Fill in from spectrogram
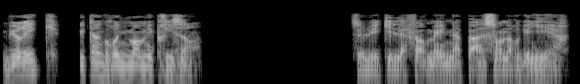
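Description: A man reading a first-person novel aloud, with steady, measured narration and voices for the characters. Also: rumbling low, husky, dry recording, muffled recording. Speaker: audiobook narrator.

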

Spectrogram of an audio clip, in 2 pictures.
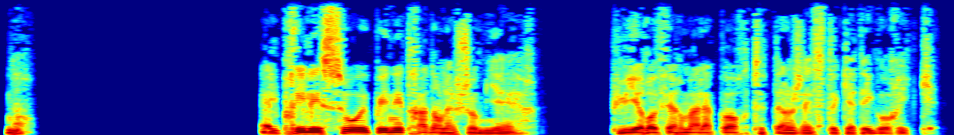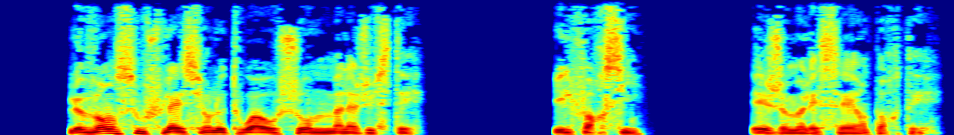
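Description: A man reads a novel aloud in the first person, his voice sitting extremely low and husky. His delivery is measured and introspective. The recording is dry and slightly dull. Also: no echo. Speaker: audiobook narrator. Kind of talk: scripted first-person narration.

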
